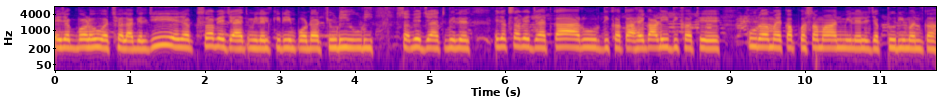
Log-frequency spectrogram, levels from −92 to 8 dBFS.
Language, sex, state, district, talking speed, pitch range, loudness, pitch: Chhattisgarhi, male, Chhattisgarh, Sarguja, 165 wpm, 215-235 Hz, -15 LUFS, 225 Hz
